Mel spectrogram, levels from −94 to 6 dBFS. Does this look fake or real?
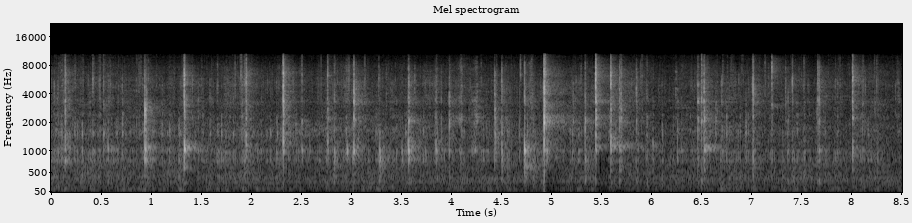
real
